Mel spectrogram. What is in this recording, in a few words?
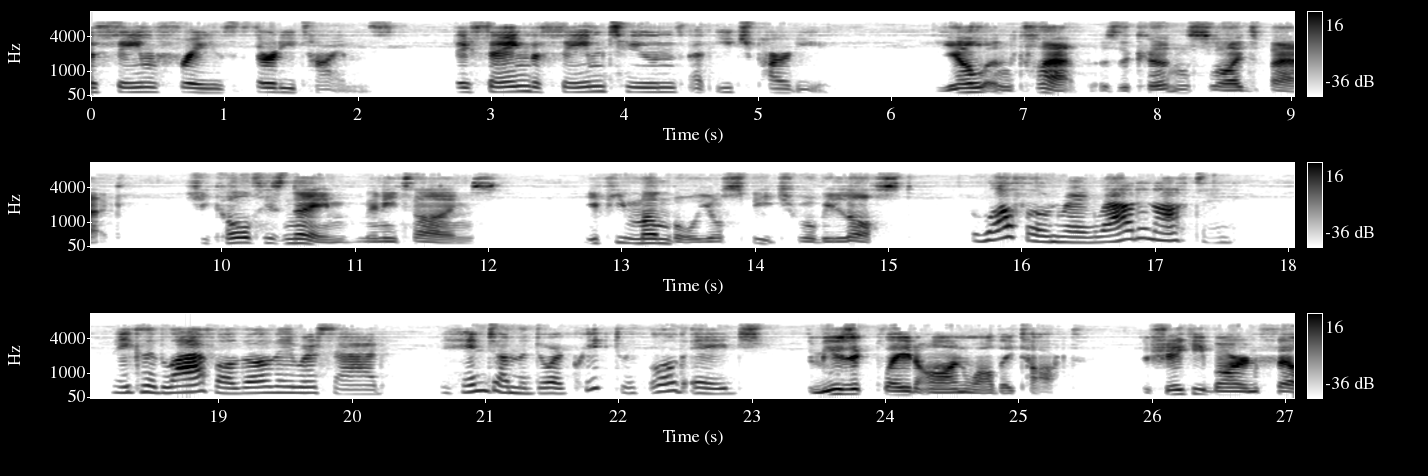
Bose Quietcomfort Headphones Wind microphone sample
